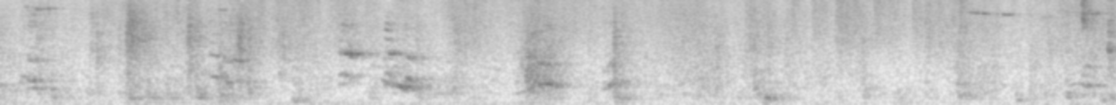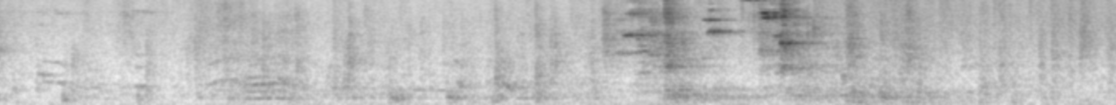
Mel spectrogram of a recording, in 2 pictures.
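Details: Five-week-old Australian Shepherd puppies from Priscilla's litter at Fifteen Acre Farms, Oklahoma, giving scattered high whimpers and short yips in irregular bursts, mixed with clicking and scuffling noises and human voices in a small indoor room.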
